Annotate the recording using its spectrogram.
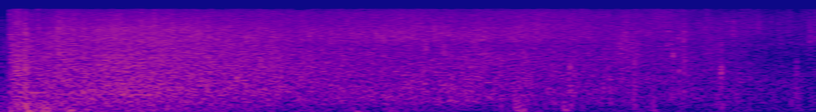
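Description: A loud explosion booms and slowly rumbles away.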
